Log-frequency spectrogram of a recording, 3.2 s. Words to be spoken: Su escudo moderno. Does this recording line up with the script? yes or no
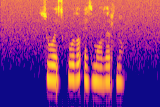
no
